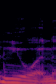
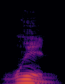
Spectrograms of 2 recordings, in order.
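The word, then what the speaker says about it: Nguyen: wild to me shoulder Tik Tok user Alicia Newan is alone in her bathroom to record a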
